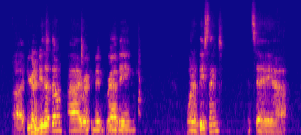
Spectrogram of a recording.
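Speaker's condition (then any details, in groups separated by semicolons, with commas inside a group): No condition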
